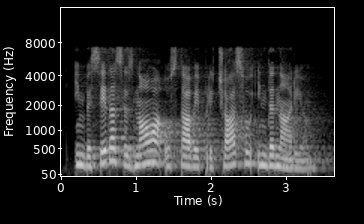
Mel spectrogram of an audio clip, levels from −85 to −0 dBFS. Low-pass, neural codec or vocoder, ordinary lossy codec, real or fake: 7.2 kHz; none; none; real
